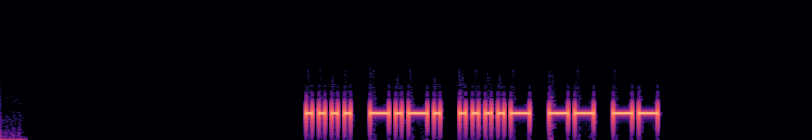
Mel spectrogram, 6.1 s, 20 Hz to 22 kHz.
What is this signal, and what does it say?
Morse code, heard as a keyed tone, about 25 wpm, 700 Hz. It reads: HC4MM
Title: DXCC-100 Call Signs - 5 Characters - Repeated 2x - 25wpm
